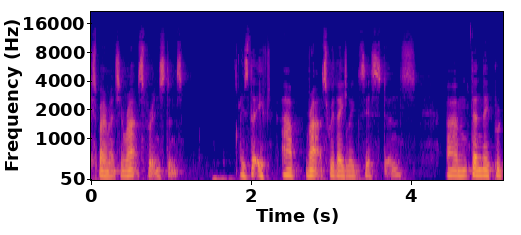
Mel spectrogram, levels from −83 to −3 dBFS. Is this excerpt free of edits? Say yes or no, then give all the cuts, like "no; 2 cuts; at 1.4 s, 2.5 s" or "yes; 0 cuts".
no; 2 cuts; at 2.2 s, 3.2 s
